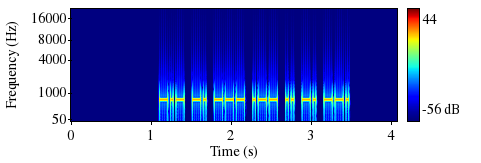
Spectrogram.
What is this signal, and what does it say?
Morse code, heard as a keyed tone, about 34 wpm, 700 Hz. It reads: KNOWING
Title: ING Suffix - Top 100 Words with Base Words 35wpm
